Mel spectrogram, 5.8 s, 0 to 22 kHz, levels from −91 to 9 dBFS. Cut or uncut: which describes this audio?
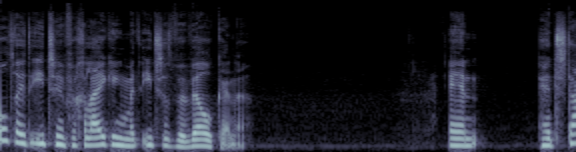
uncut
